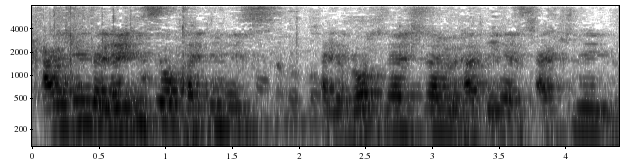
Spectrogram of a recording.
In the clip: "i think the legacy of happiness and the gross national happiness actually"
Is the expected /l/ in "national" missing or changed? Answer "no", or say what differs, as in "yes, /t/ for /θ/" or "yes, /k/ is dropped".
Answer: no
